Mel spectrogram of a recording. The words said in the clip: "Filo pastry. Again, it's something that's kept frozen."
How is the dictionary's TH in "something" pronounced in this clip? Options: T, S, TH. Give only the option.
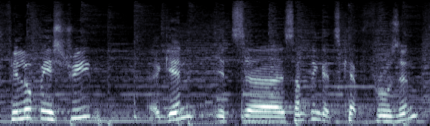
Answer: T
